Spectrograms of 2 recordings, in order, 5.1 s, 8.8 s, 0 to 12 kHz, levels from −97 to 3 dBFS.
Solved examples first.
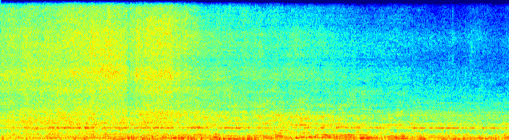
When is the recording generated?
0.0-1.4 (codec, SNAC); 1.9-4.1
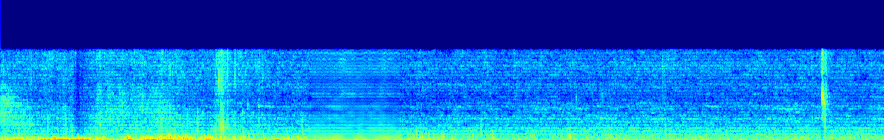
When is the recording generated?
3.1-4.0 (vocoder, Vocos)

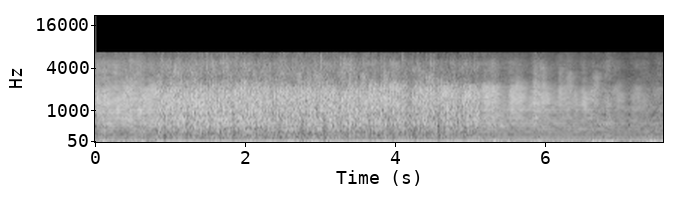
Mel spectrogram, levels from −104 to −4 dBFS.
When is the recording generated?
0.0-0.8 (vocoder, Vocos); 5.1-7.6

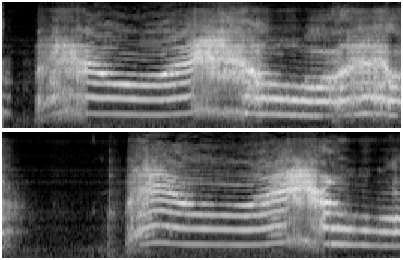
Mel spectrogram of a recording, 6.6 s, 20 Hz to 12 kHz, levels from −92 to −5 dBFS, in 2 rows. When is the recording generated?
0.0-0.7 (codec, HILCodec); 1.6-4.5; 5.7-6.6

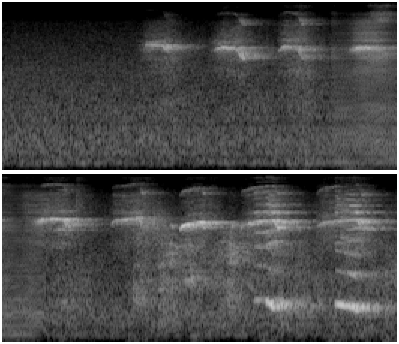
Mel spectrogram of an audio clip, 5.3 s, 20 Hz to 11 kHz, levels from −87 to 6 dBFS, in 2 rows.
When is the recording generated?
2.2-2.9 (vocoder, Vocos)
